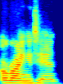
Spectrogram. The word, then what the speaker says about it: orangutan: ask how it's pronounced there is no g in the name orangutan oh now they're all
